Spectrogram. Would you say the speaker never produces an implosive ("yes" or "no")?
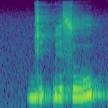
no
